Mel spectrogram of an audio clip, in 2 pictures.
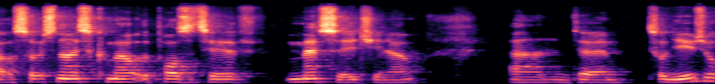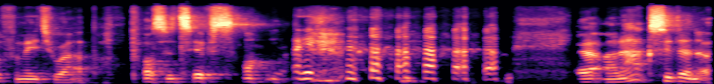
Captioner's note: laughs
